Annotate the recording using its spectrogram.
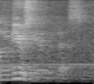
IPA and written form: ˈmjuːzɪk ˌlesn̩ (music lesson)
